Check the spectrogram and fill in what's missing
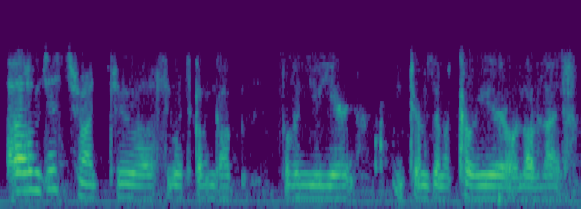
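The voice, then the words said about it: Speaks with a noticeable accent. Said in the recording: “I love your accent.”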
